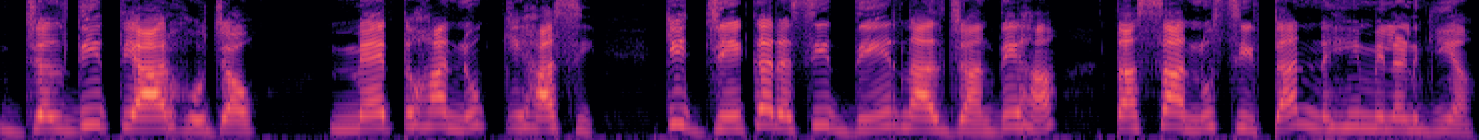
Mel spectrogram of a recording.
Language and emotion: Punjabi, angry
